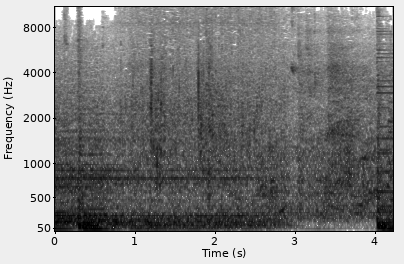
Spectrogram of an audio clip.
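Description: Soft background music over the steady hiss of a busy restaurant kitchen's steaming woks, the hiss thinning out about three seconds in.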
